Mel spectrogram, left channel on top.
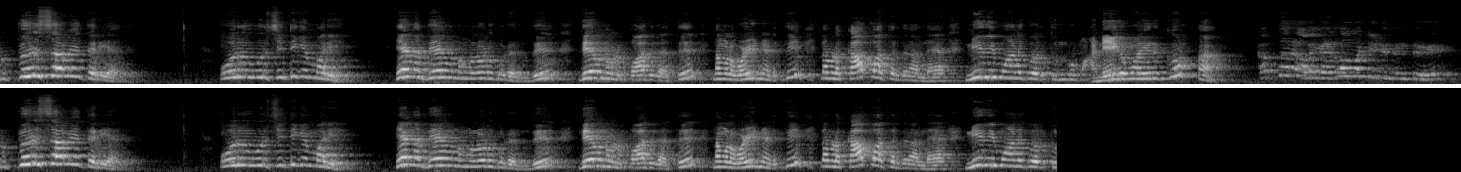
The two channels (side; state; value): right; drops out; at 10.6 s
